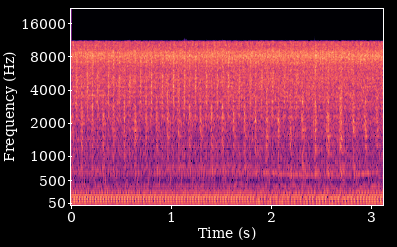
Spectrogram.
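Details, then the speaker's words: Engine idling in bad shape, tested by disconnecting ignition on each cylinder one by one and listening with a screwdriver: deep heavy knock about three to four per second, changing on cylinder one; rod knock in cylinder number one. "cylinder number one is the issue here big time no time that's how you pinpoint exactly where your rod knock is at"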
